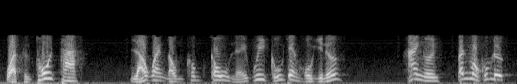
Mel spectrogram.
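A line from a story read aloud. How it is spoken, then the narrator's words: Furious shout. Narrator (Vietnamese): Chu Bá Thông cả giận quát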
